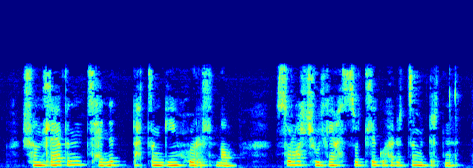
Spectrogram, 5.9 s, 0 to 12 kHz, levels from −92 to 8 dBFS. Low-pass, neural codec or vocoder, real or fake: 7.2 kHz; none; real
